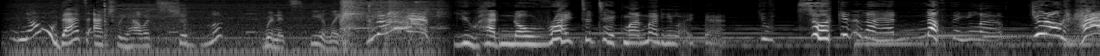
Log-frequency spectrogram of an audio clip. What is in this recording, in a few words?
Character Demo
